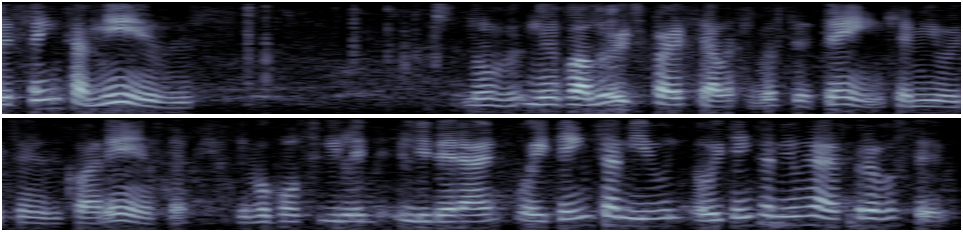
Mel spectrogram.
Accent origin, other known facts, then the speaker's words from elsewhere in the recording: Ribeirão, Brazil; a gente é daqui de Ribeirão, tá vendendo para a nossa cidade.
